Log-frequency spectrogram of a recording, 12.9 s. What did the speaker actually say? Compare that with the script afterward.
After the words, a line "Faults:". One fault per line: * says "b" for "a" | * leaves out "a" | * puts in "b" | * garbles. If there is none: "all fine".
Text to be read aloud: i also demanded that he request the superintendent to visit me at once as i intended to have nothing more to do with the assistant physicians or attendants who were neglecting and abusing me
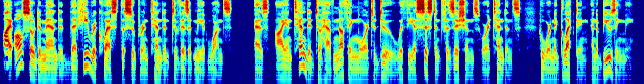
i also demanded that he request the superintendent to visit me at once as i intended to have nothing more to do with the assistant physicians or attendants who were neglecting and abusing me
Faults:
all fine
